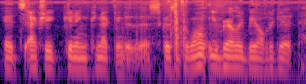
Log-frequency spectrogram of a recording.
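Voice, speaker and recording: An American man giving a casual, hands-on video tutorial in an informal, halting way, thinking aloud as he goes. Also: lowish voice. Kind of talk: casual hands-on how-to demonstration. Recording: noisy amateur camera recording with clicks.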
